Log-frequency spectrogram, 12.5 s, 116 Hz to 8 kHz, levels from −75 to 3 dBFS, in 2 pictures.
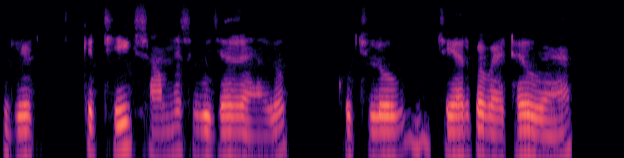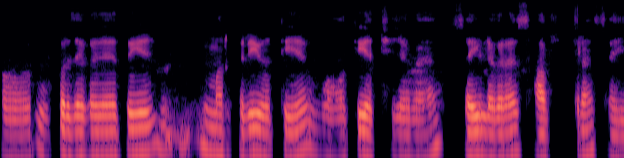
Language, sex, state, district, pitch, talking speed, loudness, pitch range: Hindi, male, Uttar Pradesh, Deoria, 120 Hz, 180 wpm, -26 LUFS, 115-130 Hz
